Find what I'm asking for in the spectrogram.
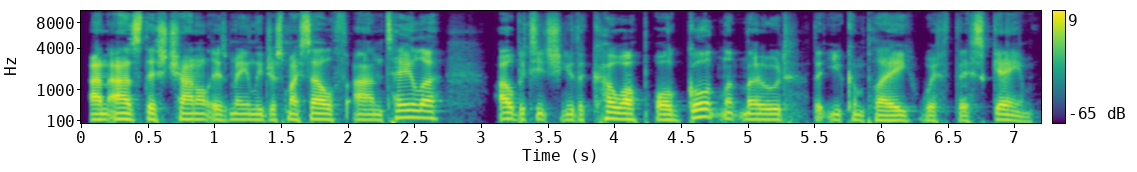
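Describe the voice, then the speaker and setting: Guy doing a casual how to play video, chatty, normal pitch, pokes fun at himself. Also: normal speed. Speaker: host of a board game tutorial channel.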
